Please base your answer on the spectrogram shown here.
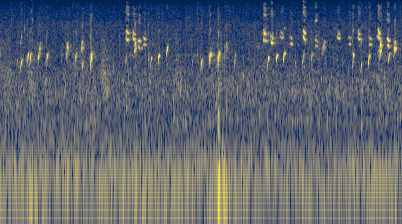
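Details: European goldfinch singing: bright, thin chirps and short twittering notes, high-pitched, in loose bursts with brief pauses, some notes doubled, against a faint low background hum.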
